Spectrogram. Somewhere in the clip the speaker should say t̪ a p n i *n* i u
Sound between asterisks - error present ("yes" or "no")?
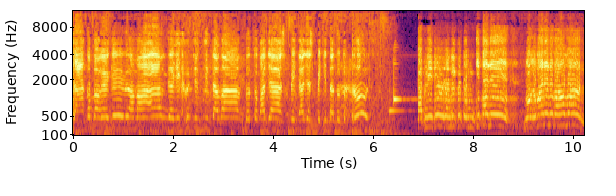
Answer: yes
